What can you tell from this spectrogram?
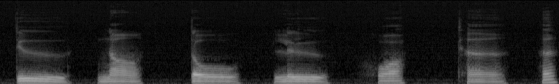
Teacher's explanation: A faint H sound right before the W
